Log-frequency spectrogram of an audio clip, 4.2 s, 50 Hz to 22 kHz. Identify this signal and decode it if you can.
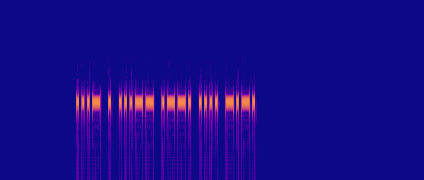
Morse code, heard as a keyed tone, about 46 wpm, 700 Hz. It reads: VE3PHC
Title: DXCC-100 Call Signs - 6 Characters - 45wpm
